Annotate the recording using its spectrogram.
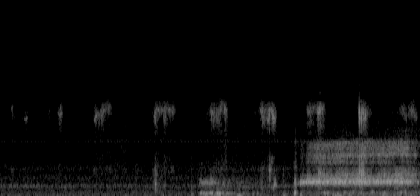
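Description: Faint metal-on-metal scraping of a firing button's threads being screwed onto a copper mechanical vape mod tube, with a few small clicks. It starts about halfway through and is loudest in the last second.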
